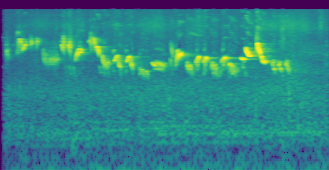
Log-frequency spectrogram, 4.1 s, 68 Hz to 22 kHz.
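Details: Bird singing in a tree, recorded 12 June 2023. The song is a lively, varied run of quick high twittering notes, some slurred up or down and some brighter and louder. There is a soft background hiss.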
